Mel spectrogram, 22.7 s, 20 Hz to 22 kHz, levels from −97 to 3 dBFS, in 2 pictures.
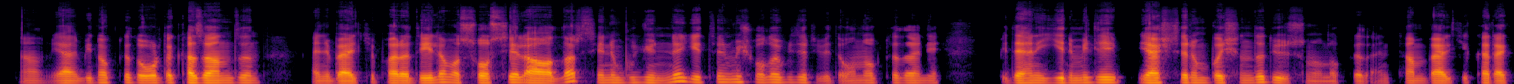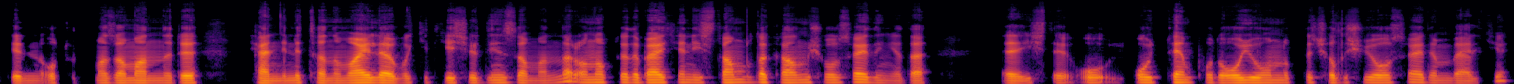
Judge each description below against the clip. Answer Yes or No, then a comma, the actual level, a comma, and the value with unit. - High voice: No, low, 110 Hz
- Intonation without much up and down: Yes, narrow, 2.1 semitones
